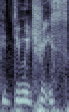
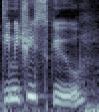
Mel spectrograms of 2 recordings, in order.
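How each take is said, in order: First: The name ends in a 'sk' sound, no final vowel. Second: The name ends with a pronounced 'coo' syllable. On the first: This is the version the game company approved. "someone from Capcom sent back Dimitrisk" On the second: This is how people from the region say it. "you pronounce the the Q, so it would be Dimitrescu"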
